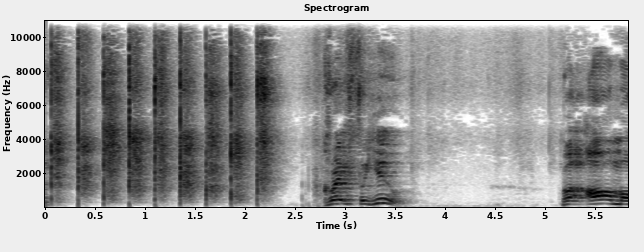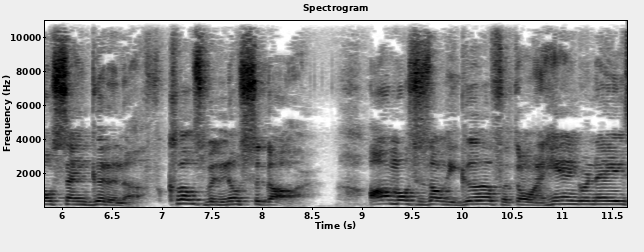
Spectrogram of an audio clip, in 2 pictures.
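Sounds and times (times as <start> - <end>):
hand clapping: 0.0 - 2.4
speech: 2.8 - 3.7, 5.2 - 8.5, 9.1 - 11.6.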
